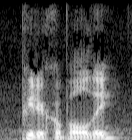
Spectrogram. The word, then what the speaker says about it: Peter Capaldi: But from what I understand, this gentleman, Peter Capaldi, did I pronounce that right? – Yeah.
